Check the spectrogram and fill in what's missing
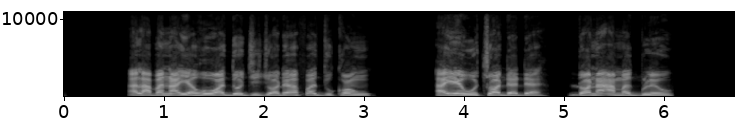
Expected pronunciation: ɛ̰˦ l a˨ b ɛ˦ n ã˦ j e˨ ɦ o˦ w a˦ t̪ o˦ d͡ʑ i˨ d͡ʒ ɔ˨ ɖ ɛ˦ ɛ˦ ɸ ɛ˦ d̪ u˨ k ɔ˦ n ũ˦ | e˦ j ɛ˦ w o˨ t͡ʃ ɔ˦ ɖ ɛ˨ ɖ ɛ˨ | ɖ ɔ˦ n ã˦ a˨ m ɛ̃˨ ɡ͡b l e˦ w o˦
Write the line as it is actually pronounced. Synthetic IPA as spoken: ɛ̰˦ l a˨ b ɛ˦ n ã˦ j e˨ ɦ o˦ w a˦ d̪ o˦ d͡ʑ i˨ d͡ʒ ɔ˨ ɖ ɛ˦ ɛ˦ ɸ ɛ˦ d̪ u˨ k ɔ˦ ŋ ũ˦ | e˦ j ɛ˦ w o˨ t͡ʃ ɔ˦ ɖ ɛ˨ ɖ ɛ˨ | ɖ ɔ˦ n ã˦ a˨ m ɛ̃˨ ɡ͡b l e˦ w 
